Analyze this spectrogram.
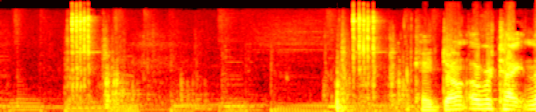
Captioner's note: socket wrench turns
